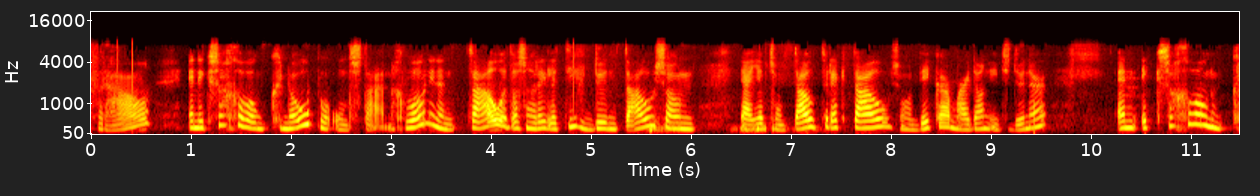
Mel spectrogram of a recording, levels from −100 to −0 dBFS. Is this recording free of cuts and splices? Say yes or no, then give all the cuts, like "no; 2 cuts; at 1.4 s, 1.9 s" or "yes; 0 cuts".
yes; 0 cuts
